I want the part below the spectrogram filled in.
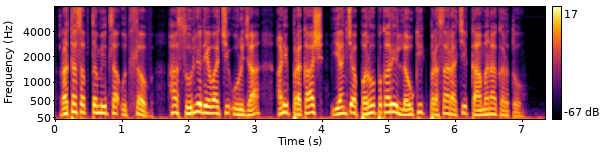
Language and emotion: Marathi, neutral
